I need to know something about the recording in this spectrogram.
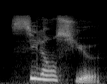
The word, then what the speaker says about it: silencieux: Silencieux. Final X not pronounced.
